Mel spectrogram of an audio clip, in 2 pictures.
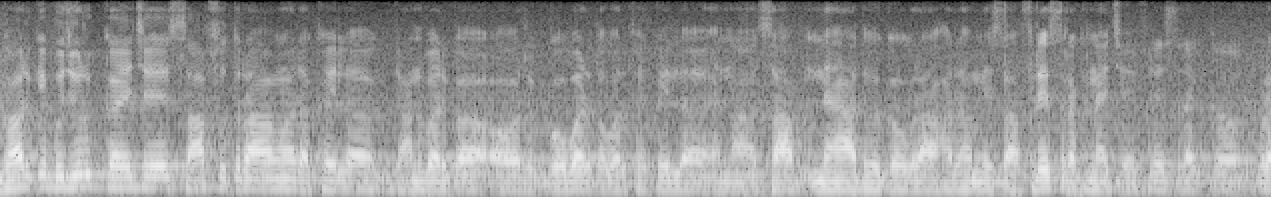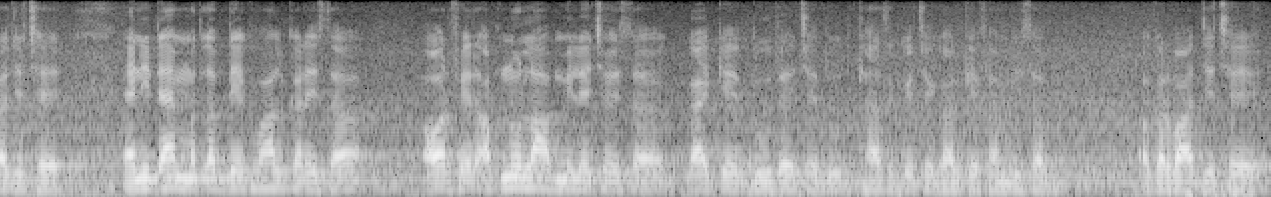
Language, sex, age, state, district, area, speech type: Maithili, male, 18-30, Bihar, Supaul, rural, spontaneous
